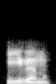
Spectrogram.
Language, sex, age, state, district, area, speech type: Marathi, male, 30-45, Maharashtra, Amravati, urban, conversation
